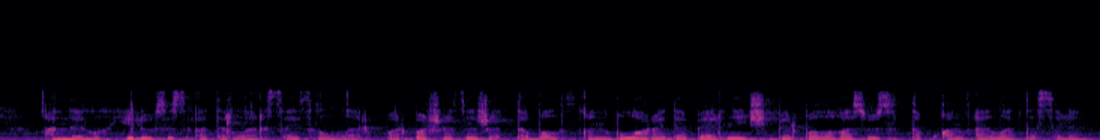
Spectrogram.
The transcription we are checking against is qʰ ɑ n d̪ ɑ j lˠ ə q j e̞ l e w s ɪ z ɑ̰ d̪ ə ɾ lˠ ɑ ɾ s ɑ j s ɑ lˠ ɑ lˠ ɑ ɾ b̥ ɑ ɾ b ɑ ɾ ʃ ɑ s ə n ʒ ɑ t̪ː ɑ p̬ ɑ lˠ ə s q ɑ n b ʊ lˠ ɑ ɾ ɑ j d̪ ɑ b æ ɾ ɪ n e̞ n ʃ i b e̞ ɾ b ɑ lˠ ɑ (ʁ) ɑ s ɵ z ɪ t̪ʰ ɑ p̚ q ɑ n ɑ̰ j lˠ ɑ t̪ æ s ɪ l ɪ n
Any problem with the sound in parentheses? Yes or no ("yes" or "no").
no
